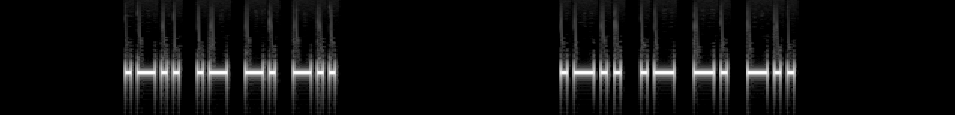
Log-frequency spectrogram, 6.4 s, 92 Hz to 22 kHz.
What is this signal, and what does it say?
Morse code, heard as a keyed tone, about 28 wpm, 700 Hz. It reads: LAND LAND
